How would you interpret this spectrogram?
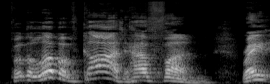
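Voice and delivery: ordinary delivery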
